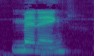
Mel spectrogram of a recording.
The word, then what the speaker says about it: Moening: Moening. – Moening? – Yeah. – Okay. – Didn't see that one coming. – Me neither. Moening. I thought it was Moening forever. So the O is silent.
